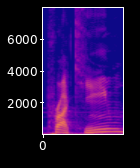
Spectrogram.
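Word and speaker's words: פרחים: So yeah, right now it has this text which is pronounced prakim, which is just Hebrew for flowers.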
